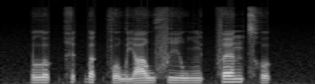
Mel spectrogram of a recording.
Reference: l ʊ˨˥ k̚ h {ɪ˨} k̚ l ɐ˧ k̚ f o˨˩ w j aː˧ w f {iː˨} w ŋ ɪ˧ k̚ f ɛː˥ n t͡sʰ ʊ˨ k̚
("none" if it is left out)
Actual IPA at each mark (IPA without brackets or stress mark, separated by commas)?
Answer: ɪ˥, iː˨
